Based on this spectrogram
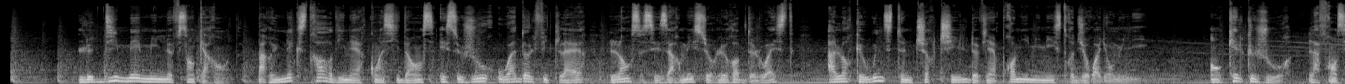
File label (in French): narration documentaire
